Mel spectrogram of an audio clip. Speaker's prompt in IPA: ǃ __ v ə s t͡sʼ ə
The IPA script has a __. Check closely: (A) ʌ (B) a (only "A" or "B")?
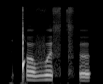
A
